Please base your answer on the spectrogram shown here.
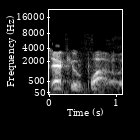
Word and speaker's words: Hercule Poirot: If I may be permitted the one slight correction, my name is Hercule Poirot. Your good sister proceeds on the familiar English assumption that we are not English, do not know how to pronounce our own silly names.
